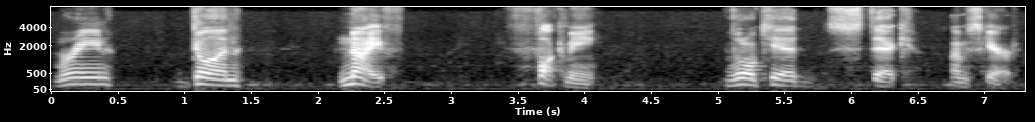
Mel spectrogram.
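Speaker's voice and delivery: halting single words with long pauses; stunned deadpan. Retold or imitated. Marine comparing himself to a kid with a stick, stunned. Retells stunned list of the contrast.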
